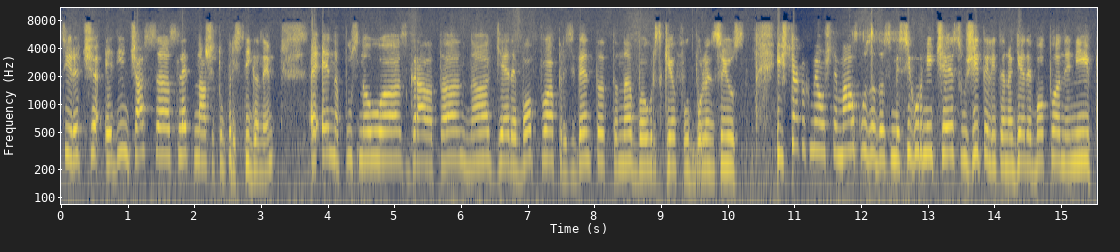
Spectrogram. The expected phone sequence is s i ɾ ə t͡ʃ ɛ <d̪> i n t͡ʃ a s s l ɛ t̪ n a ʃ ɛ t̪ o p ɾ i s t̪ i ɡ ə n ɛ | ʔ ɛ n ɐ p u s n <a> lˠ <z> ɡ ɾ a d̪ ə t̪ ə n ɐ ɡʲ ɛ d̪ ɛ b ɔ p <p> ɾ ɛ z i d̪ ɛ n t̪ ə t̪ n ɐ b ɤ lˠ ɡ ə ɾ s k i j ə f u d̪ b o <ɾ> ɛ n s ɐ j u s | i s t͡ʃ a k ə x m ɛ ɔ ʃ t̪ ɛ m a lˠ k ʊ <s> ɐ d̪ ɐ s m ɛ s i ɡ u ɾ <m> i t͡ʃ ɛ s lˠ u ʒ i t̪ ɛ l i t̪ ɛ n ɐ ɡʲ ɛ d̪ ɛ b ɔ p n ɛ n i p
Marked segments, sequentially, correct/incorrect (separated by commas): correct, incorrect, correct, correct, incorrect, incorrect, incorrect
